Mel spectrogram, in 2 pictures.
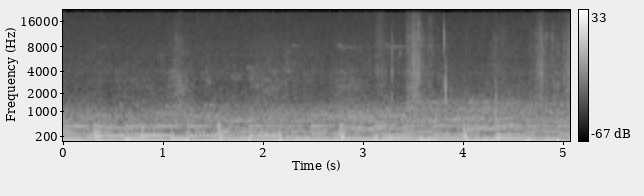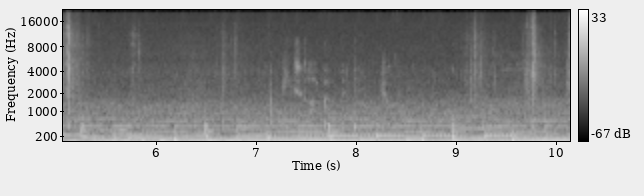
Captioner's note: whispering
